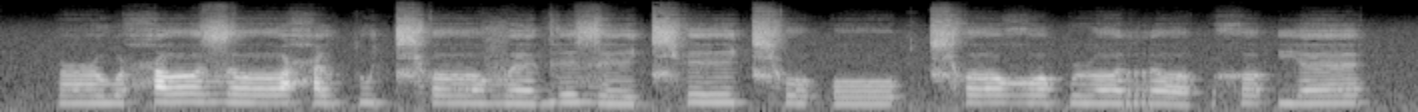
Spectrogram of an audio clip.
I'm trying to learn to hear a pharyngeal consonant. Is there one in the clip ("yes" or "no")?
yes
